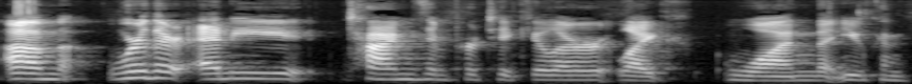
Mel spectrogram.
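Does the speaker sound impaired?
Yes: bilateral cleft lip and palate; congenital, born essentially without palate, unable to breastfeed, infant palatal obturator, multiple surgeries including jaw surgery.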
